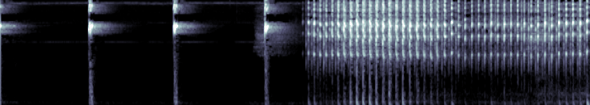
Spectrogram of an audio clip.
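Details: Lovebird calling as a lure for other birds: four separate sharp high chips spaced about a second apart, then an abrupt burst of dense, rapid, buzzy chattering.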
